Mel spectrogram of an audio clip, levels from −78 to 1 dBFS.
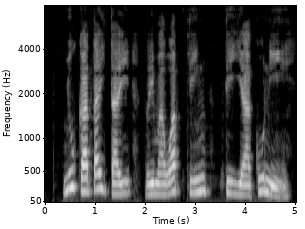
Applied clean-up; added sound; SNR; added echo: neural separator model SepFormer DNS4.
